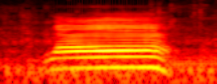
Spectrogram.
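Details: A group of tame female cows on a road: one gives a single long, steady moo, deep and rich with harmonics, calling to the herd.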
